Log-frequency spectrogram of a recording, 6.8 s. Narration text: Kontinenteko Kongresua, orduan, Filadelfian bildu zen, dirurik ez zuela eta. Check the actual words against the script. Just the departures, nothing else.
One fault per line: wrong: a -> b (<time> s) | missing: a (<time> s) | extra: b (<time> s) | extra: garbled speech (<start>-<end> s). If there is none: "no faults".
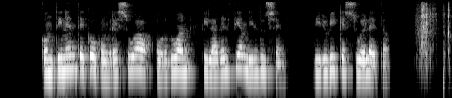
no faults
